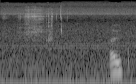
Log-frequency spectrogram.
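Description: A brief, faint scrape of a spoon against a metal camping pot, with a few light ticks; a man's voice says "Oh" near the end.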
